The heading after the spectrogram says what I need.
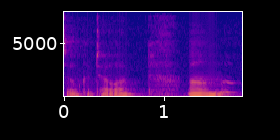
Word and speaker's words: SOHCAHTOA: way of helping us remember it and it's pronounced sohcahtoa what that means is that the sine of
